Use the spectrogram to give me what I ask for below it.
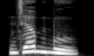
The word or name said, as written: ಜಬ್ಬು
